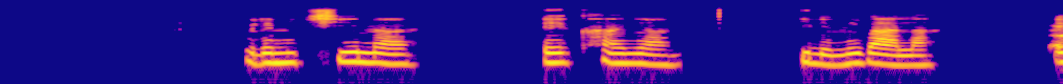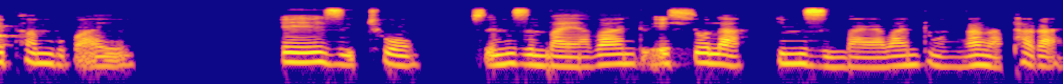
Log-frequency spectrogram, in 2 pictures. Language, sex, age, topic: North Ndebele, female, 25-35, health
